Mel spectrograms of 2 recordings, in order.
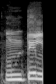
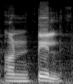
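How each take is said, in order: First: The first vowel sounds like 'oo'. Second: The first vowel sounds like 'uh'. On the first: The speaker calls it wrong. "उनटिल नहीं पड़ेगा" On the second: The speaker calls it right. "क्या पढ़ना है, अनटिल"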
